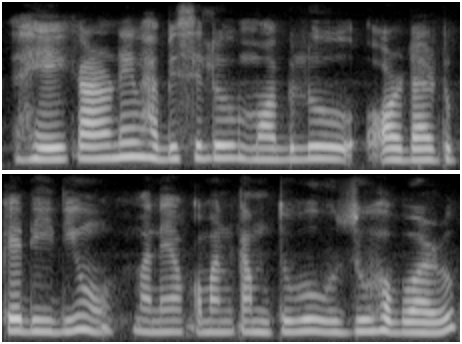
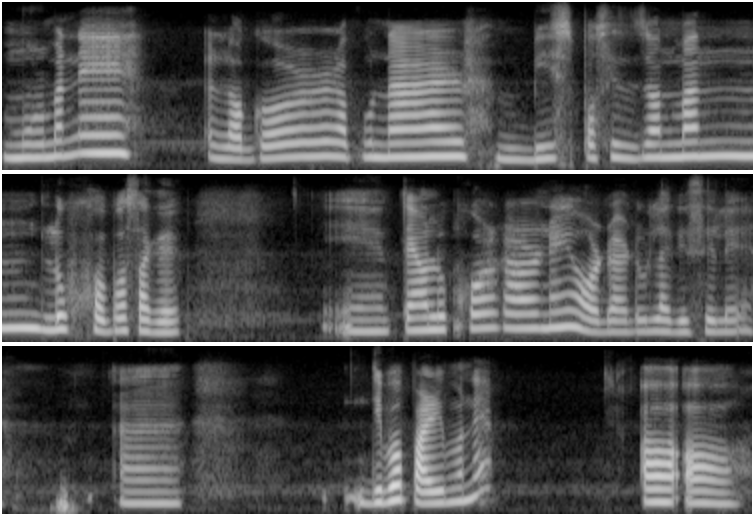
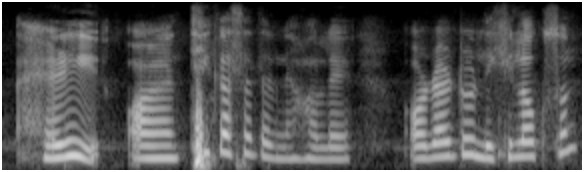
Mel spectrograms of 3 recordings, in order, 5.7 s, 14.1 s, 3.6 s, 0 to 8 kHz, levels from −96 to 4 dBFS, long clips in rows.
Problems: none marked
